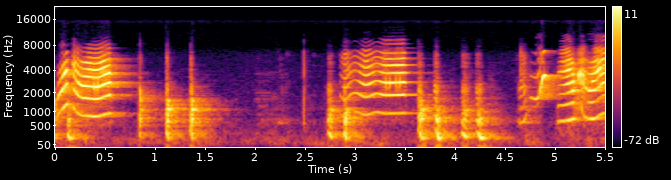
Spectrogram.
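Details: Pet parrot talking: bright nasal harmonic phrases broken by rapid clicking beats, a short pause, then more warbled syllables and a rising squeaky note, in a quiet room.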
